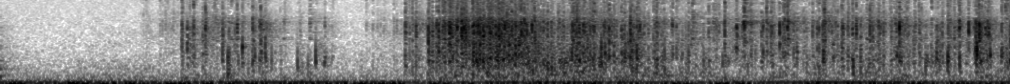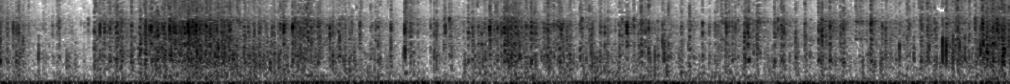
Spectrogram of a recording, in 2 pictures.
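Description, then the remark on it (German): Lentils poured from a glass jar over a houseplant make a steady, dense patter of small hard grains onto leaves for several seconds, a crisp rustling hiss with tiny ticks, fairly loud, swelling slightly in waves, with no voices. “Ich werde jetzt die Linsen über diese Pflanze auskippen und dann hoffe ich, dass man so ein bisschen Urwald, Regenwald, Atmosphäre hat.”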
